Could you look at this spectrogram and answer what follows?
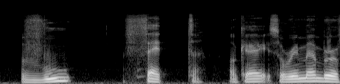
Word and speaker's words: faites: Okay, but then no, it's vous faites, vous faites. Okay, so remember, final S here is not pronounced, and then this is not pronounced either.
